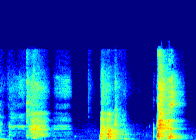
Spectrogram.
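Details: Woman in second-stage labour with her second baby, short umbilical cord, lying supine, baby at pelvic floor: three strong separate cough bursts about a second apart, used in place of pushing; cough during labour.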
